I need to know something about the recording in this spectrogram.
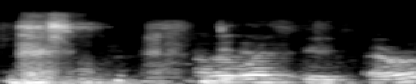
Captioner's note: laughing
